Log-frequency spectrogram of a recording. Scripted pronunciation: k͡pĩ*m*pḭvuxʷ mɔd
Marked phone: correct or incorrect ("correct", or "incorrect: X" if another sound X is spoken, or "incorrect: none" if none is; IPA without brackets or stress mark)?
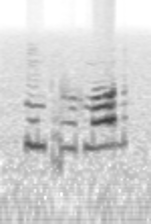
correct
